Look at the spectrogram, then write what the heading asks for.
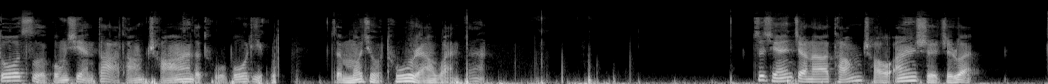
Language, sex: Chinese, male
